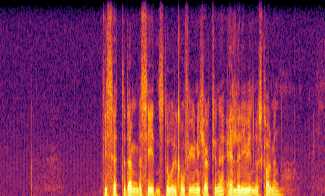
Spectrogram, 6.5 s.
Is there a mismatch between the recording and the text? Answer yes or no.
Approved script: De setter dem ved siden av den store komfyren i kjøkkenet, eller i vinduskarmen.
yes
